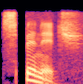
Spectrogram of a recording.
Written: spinach

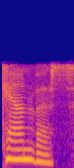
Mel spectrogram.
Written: canvass

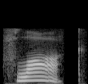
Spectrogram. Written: floc

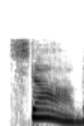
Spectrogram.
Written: stob

